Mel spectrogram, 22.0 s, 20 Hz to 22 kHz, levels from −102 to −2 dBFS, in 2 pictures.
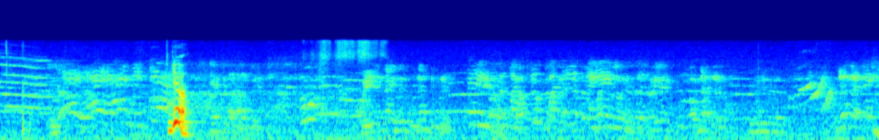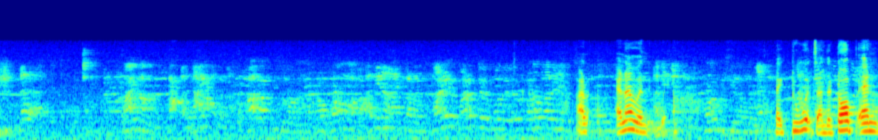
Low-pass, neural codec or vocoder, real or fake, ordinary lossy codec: none; none; real; none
